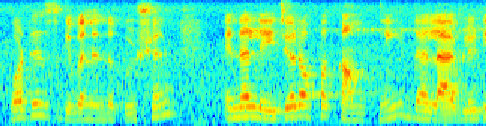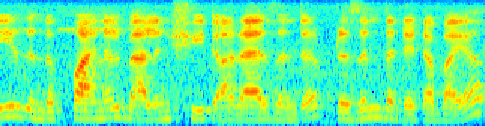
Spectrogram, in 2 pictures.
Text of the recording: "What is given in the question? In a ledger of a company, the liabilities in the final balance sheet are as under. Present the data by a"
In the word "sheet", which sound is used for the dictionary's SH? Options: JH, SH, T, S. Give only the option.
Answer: SH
